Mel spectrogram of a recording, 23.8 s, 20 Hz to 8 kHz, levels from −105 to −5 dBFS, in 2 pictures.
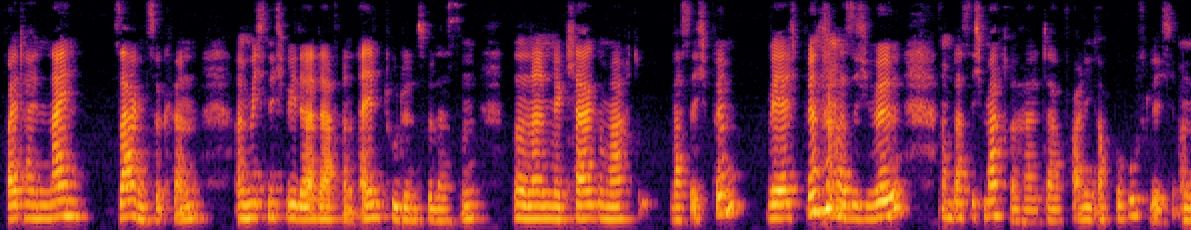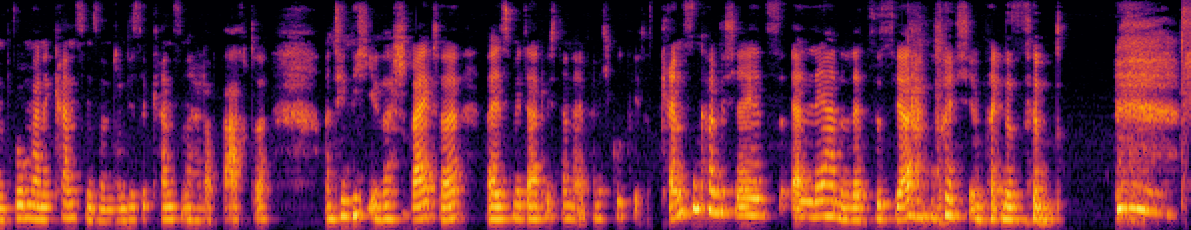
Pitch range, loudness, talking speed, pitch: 160-195 Hz, -21 LUFS, 185 wpm, 175 Hz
